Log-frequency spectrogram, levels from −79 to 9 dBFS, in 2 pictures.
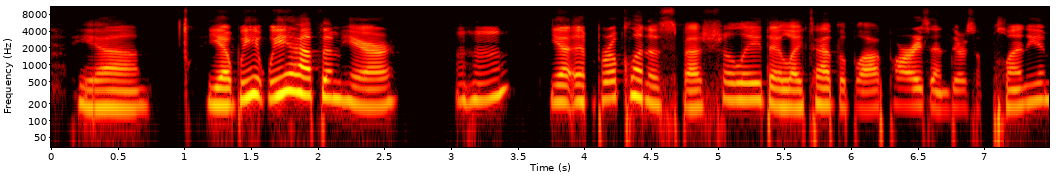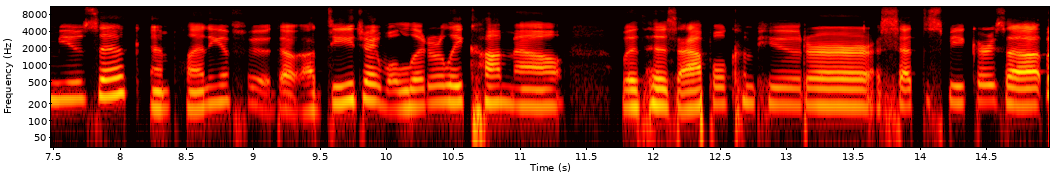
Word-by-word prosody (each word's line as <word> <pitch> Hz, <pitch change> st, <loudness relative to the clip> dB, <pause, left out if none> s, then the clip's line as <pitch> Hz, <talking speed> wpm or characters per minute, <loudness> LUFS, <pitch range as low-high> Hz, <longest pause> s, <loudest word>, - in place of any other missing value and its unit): Yeah, 175 Hz, -3 st, -1 dB, 0.5 s
yeah, 195 Hz, -2 st, +5 dB
we 285 Hz, +4 st, +6 dB
we 280 Hz, +5 st, +8 dB
have 305 Hz, -4 st, +9 dB
them 255 Hz, -2 st, +2 dB
here, 190 Hz, -2 st, +1 dB, 0.5 s
mhm, 235 Hz, +6 st, -3 dB, 0.3 s
yeah, 220 Hz, 0 st, +2 dB
in 220 Hz, -, 0 dB
Brooklyn, 255 Hz, +3 st, +1 dB
especially, 235 Hz, +5 st, -2 dB
they 200 Hz, -5 st, 0 dB
like 175 Hz, 0 st, +1 dB
to 200 Hz, -, -3 dB
have 190 Hz, -1 st, +1 dB
the 175 Hz, -, -8 dB
block 170 Hz, 0 st, -3 dB
parties, 185 Hz, -1 st, -1 dB
and 160 Hz, -2 st, -7 dB
there's 175 Hz, -1 st, -8 dB
a 160 Hz, -, -23 dB
plenty 185 Hz, +5 st, -3 dB
of 240 Hz, -, -5 dB
music, 245 Hz, +5 st, -1 dB
and 165 Hz, -1 st, -3 dB
plenty 170 Hz, +6 st, -4 dB
of 220 Hz, -, -8 dB
food 195 Hz, -, -11 dB
though, -, -, -2 dB
a 155 Hz, -, -4 dB
DJ 220 Hz, +2 st, 0 dB
will 170 Hz, -1 st, -5 dB
literally 210 Hz, +4 st, -1 dB
come 210 Hz, -2 st, -1 dB
out 185 Hz, 0 st, 0 dB, 0.4 s
with 175 Hz, 0 st, 0 dB
his 185 Hz, -3 st, +1 dB
Apple 180 Hz, +5 st, +2 dB
computer, 190 Hz, -3 st, 0 dB
set 180 Hz, -1 st, -3 dB
the -, -, -19 dB
speakers 215 Hz, 0 st, -5 dB
up, 190 Hz, -1 st, +7 dB
195 Hz, 175 wpm, -24 LUFS, 180-225 Hz, 0.5 s, have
